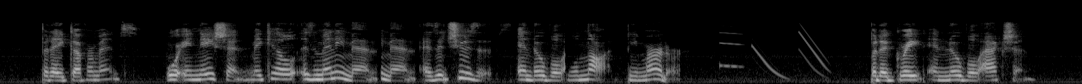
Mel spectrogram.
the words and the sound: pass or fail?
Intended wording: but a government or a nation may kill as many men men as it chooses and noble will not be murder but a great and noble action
fail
